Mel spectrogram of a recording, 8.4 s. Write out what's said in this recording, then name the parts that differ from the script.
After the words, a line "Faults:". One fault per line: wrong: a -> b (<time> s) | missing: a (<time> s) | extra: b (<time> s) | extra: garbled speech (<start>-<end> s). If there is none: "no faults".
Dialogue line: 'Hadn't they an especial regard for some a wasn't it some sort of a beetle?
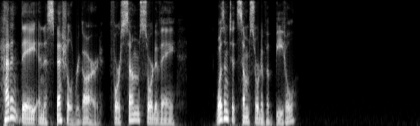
'Hadn't they an especial regard for some sort of a wasn't it some sort of a beetle?
Faults:
extra: sort of (2.8 s)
